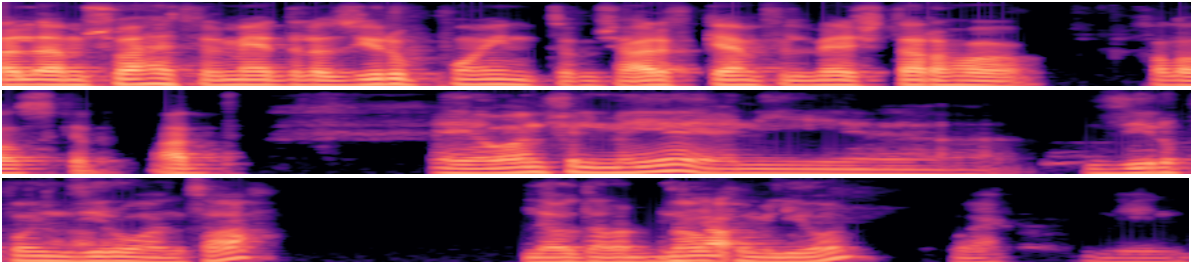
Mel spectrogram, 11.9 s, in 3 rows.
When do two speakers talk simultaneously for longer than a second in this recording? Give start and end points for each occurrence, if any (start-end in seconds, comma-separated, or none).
none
